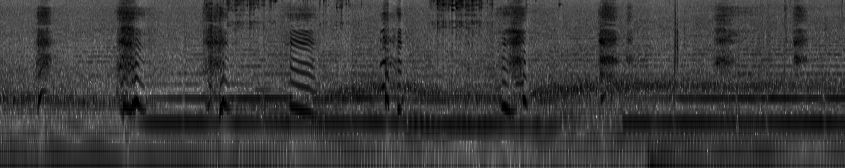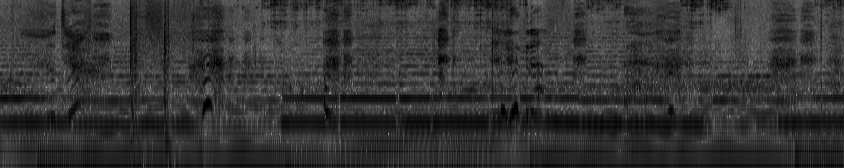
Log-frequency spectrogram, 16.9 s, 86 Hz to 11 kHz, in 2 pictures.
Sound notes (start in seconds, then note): 2.0 Crying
